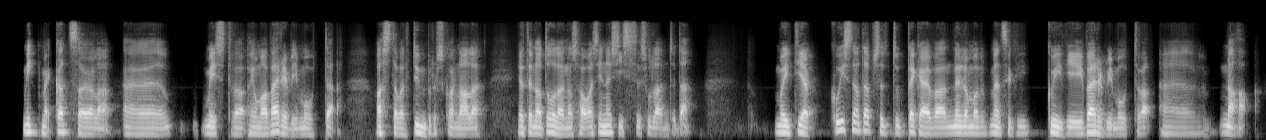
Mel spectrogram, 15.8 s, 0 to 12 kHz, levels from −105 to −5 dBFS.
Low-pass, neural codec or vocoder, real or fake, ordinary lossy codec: 7.2 kHz; codec, 16 kHz, 1 kbps, X-Codec, HuBERT features, trained on LibriSpeech; fake; none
